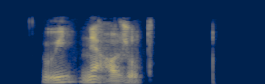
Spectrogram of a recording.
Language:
Kurdish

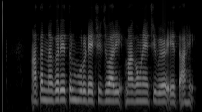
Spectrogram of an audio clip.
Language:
Marathi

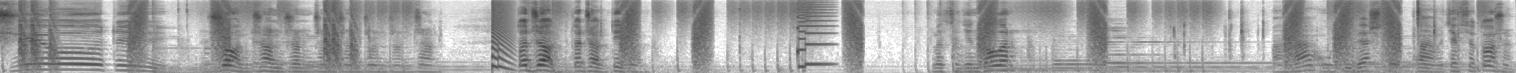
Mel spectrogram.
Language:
Russian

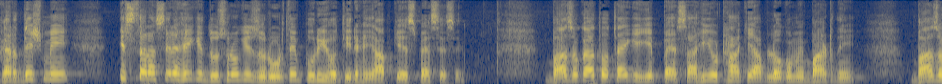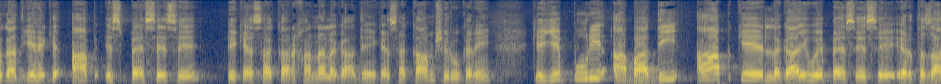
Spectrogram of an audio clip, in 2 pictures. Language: Urdu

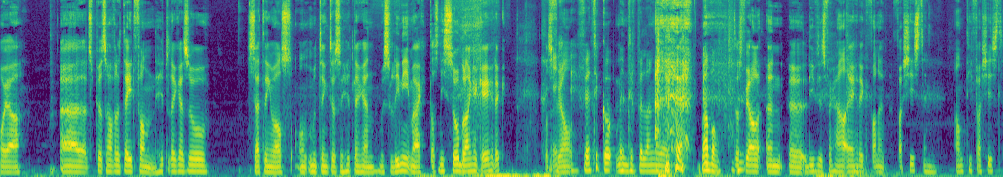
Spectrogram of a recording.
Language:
Dutch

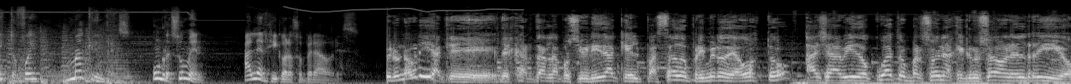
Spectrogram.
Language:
Spanish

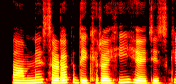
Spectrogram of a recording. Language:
Hindi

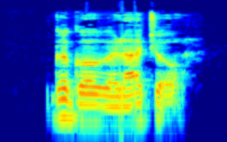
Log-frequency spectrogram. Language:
Ghomala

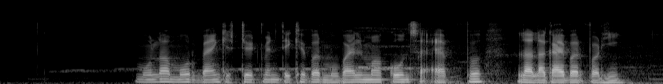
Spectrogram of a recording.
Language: Chhattisgarhi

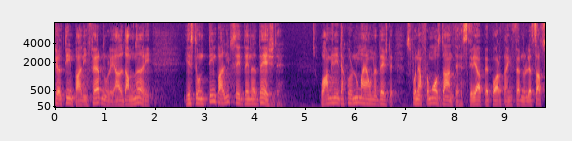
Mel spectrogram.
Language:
Romanian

